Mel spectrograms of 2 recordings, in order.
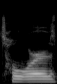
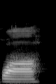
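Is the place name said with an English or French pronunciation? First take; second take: English; French. First: The name is said with an English pronunciation. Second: The name is said with a French pronunciation. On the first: "You can pronounce it as Tours, but I try to s- sometimes use the French" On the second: "I think that's how you pronounce it"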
